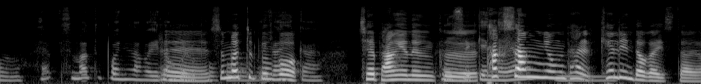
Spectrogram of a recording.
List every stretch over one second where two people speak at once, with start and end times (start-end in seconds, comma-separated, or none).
1.6-3.1, 4.3-6.2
